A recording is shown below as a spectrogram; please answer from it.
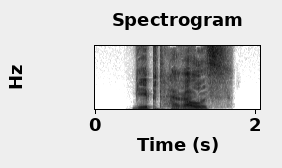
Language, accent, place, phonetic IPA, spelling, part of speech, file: German, Germany, Berlin, [ˌɡeːpt hɛˈʁaʊ̯s], gebt heraus, verb, De-gebt heraus.ogg
- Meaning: inflection of herausgeben: 1. second-person plural present 2. plural imperative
